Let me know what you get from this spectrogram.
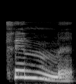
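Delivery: தின்னு with a hard, voiceless th; firmly pressed TH. Shown as a demonstration. Teacher demonstrating strong th for learners, pressed. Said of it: "நல்லா அழுத்தி உச்சரிக்கிற".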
